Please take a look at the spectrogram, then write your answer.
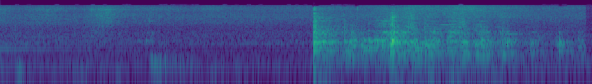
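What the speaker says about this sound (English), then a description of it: "started by sauteing some onions and garlic in a non-stick pan" Onions and garlic sauté in a non-stick pan: faint quiet sizzle at first, then a sudden louder burst of frying hiss and scraping stirs that continue to the end.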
